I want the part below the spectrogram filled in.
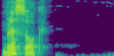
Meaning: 1. throw 2. rush, spurt
- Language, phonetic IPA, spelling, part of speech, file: Russian, [brɐˈsok], бросок, noun, Ru-бросок.ogg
